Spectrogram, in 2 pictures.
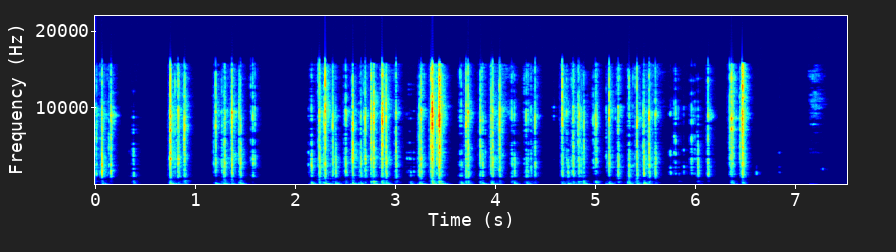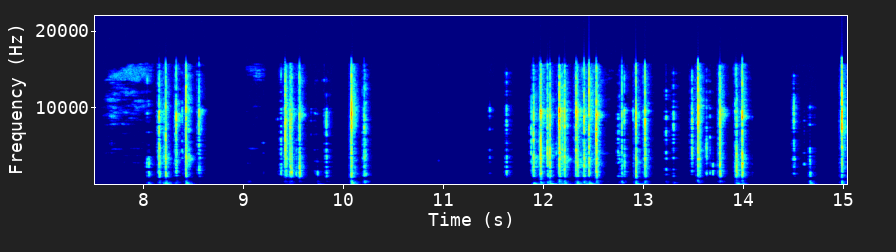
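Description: Fingertips of both hands type steadily on a black plastic mechanical computer keyboard. Dense bursts of sharp, bright clicky keystrokes with a low thock beneath them come in flurries, separated by brief pauses and a sparser stretch in the middle, with no speech.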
